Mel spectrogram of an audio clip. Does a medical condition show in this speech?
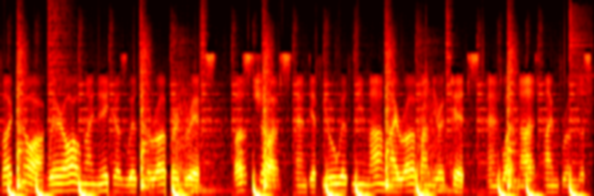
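No.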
